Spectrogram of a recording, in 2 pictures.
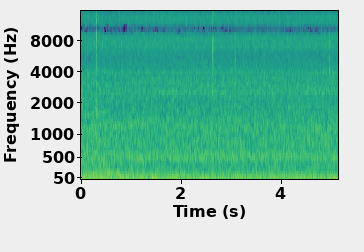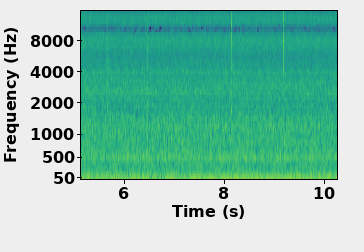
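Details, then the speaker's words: Car with sticking brake caliper after driving, engine idling: faint irregular metallic ticks about one a second as the overheated brake rotor cools, pad having dragged on the rotor. "That's the rotor cooling off."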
